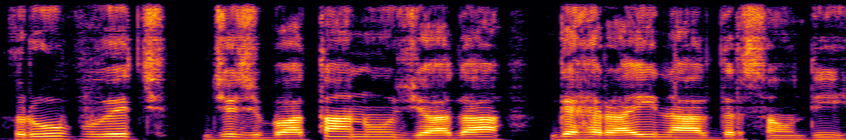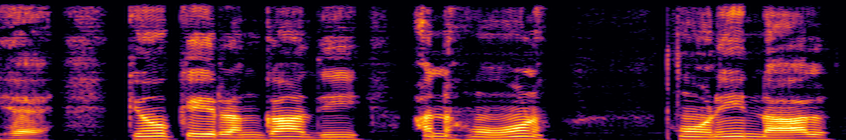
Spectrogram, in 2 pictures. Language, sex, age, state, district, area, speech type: Punjabi, male, 45-60, Punjab, Jalandhar, urban, spontaneous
